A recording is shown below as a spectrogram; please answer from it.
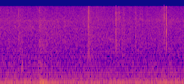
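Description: Steady low outdoor rumble with one soft thump about half a second in, a sneaker landing on the exercise mat as she steps forward into a lunge, and a few faint high ticks.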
